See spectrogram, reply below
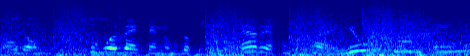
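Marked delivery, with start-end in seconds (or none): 2.4-3.5 higher, louder anxious question to herself; sudden worry that she did something; retold panic, higher and louder; nervous thought. Panicked thought under police stare.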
